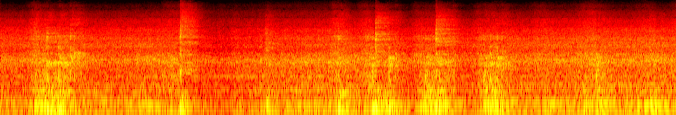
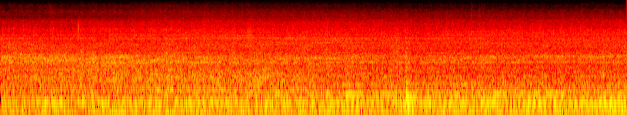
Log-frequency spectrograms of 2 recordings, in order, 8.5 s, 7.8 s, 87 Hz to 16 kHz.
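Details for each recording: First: 1937 Chevy barn find: rough, stumbling run with sharp lean pops every second or so backfiring through the carburetor, caused by plug wires out of firing order. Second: 1937 Chevy 216 inline-six barn find, driving around a parking lot: steady even low rumble with no misses or knocks; running good.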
